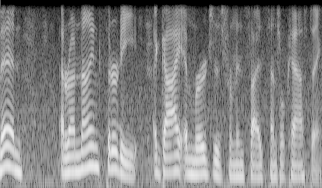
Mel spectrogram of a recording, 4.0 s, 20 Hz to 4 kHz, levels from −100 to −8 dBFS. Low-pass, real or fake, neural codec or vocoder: 3.6 kHz; real; none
